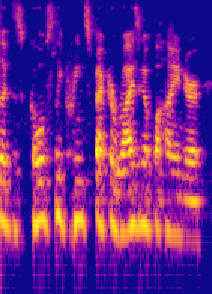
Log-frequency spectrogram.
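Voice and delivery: usual speaking voice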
